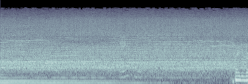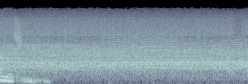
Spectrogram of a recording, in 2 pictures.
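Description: A large crowd claps and cheers steadily in a big echoing hall.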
